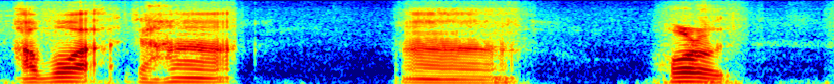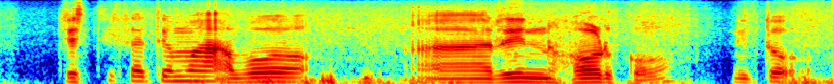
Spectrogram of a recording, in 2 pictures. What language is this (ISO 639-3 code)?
sat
